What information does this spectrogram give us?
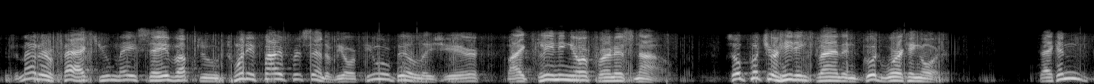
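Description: A man giving scripted advice as an expert in a 1940s radio advertisement, in a formal, instructive manner. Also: sits high. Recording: muffled, hissy old radio broadcast.

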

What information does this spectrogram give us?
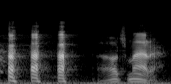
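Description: A man's voice: medium pitch, very animated, slow pace, pushed and bright, heavily acted. An actor playing a sly, goading man who bargains with outlaws, in an old-time radio drama. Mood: sly, coaxing. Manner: goading, coaxing. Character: sly cajoling go-between for the governor, adult man. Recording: dull, lo-fi old radio recording.

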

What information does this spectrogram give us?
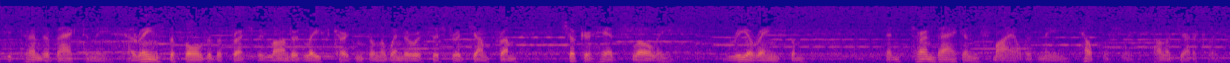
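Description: Muffled old radio recording with prominent music behind it. An actor plays a hardboiled male police detective narrating his case in a low voice. He is wry and world-weary, brooding over each clipped phrase in classic radio noir style. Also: a little fast, lightly acted. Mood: somber. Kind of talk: 1950s radio crime drama acting, noir narration.

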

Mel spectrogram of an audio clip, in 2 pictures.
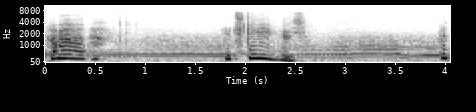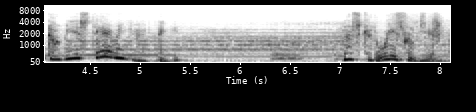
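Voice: medium pitch, wildly swooping pitch, slow, pauses often. A frightened onlooker in vintage radio drama style. The unnerved voice swoops dramatically, over music on a dull old recording. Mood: horrified. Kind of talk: 1960s American radio drama acting.

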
